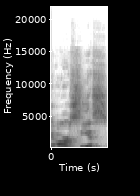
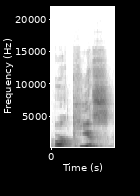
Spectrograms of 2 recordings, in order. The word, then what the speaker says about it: Arceus: arceus arceus came out you can say it either way it's spelled with a c so you could say arceus or archaea i say arceus i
